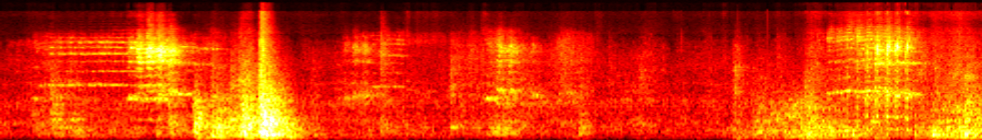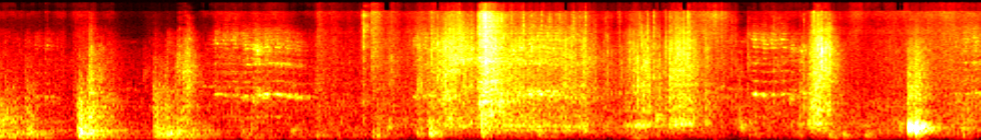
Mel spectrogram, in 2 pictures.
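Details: Goats on a farm bleating repeatedly amid clattering, knocks and shuffling, the harmonic calls overlapping with frequent handling noise.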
